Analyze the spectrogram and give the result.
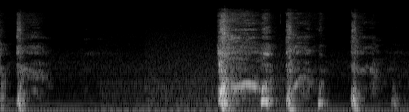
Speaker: I don't know if you can hear her coughing in the background, but in the room as well.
